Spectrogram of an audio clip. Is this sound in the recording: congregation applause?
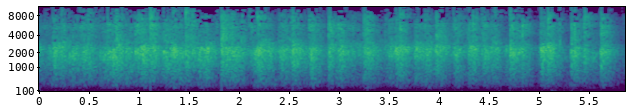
yes

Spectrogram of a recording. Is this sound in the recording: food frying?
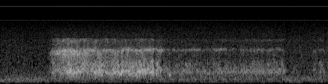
no

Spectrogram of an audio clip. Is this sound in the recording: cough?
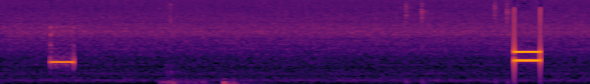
no

